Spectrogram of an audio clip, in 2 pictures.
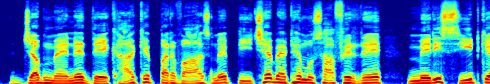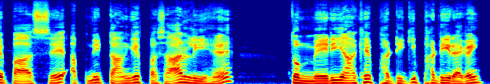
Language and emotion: Urdu, surprised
